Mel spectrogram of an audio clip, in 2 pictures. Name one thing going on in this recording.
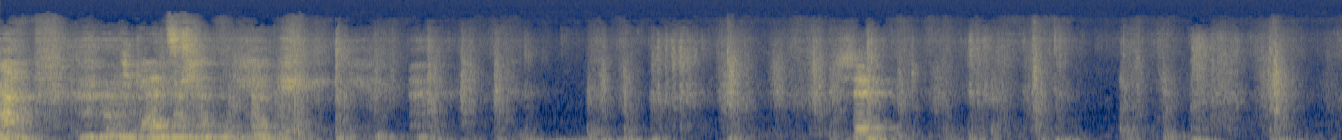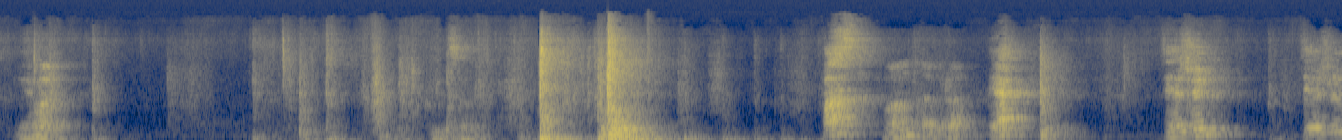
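A man speaks calmly and explains in a small echoing room.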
